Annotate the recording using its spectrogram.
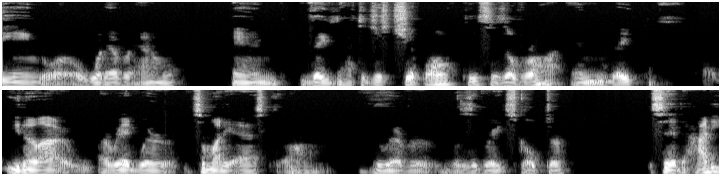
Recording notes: Due to some equipment issues, this week's audio quality suffered a bit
